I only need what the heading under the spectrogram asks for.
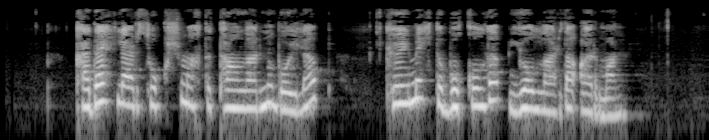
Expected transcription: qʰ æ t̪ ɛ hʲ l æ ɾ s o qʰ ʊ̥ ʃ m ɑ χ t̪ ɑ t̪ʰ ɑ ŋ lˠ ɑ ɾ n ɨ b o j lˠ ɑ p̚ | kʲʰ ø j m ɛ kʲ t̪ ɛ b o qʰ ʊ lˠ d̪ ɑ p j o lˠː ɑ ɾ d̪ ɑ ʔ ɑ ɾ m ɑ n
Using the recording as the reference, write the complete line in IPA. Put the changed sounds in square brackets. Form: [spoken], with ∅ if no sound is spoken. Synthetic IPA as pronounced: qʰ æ [d̪] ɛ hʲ l æ ɾ s o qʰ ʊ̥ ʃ m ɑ χ t̪ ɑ t̪ʰ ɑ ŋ lˠ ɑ ɾ n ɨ b o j lˠ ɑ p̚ | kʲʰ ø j m ɛ kʲ t̪ ɛ b o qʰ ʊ lˠ d̪ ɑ p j o lˠː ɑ ɾ d̪ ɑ ʔ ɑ ɾ m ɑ n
